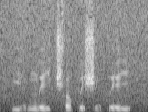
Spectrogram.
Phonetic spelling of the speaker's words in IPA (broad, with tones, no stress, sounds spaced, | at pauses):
j ɛ̤˧˥˧ ŋ͡m e˧˥˧ i̯ t͡ʃʰ ʌ˧˥˧ p e˩ ʃ ɛ̤˧˥˧ p e˧˥˧ i̯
